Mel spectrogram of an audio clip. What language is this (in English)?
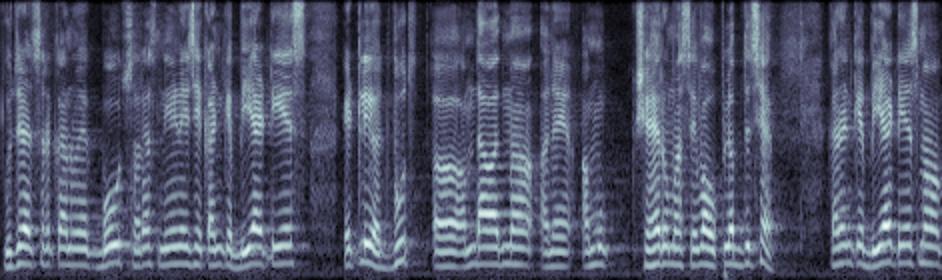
Gujarati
